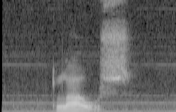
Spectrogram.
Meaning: lock (on a door, etc.)
- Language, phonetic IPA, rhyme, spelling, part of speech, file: Icelandic, [ˈlauːs], -auːs, lás, noun, Is-Lás.ogg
